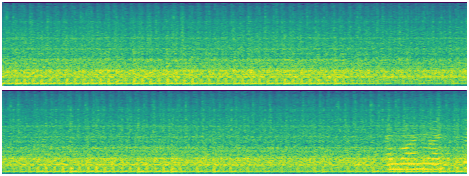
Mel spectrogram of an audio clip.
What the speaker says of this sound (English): I should be pretty much perpendicular to the sewing surface as I zigzag stitch.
